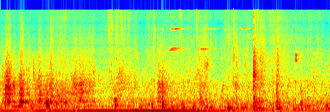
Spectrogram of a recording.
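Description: Quiet stall sounds: soft rustling and small knocks, with two brief high squeaks about three and four seconds in.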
